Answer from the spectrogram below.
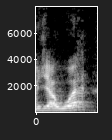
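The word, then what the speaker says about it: Yahweh: área B Jehová o yahwe viene de la palabra eh eh constituida con cuatro letras el tetragramatón eh que que se pronuncia se pronuncia hoy en día como yahwe verdad del hebreo eh Cuál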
